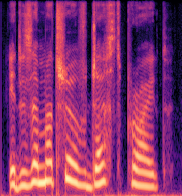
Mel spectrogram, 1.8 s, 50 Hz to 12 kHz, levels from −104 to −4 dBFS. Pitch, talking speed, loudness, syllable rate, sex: 255 Hz, 230 wpm, -14 LUFS, 6.3 syllables/s, female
